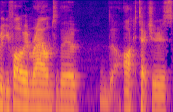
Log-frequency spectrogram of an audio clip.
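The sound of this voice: Reading done in an unforced voice.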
